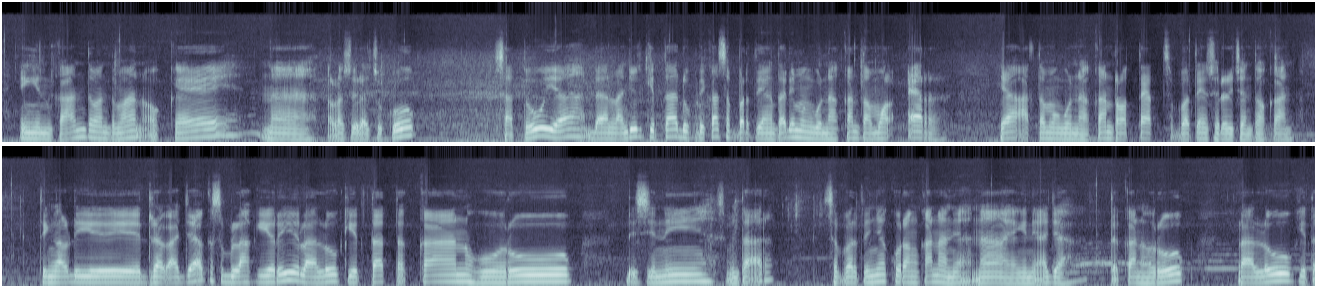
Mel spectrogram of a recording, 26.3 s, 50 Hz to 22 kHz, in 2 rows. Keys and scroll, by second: 0.0-0.3 typing, 3.7 z, 4.8 v, 6.5 space, 20.3 ctrl+z, 21.4 r.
